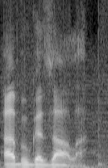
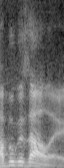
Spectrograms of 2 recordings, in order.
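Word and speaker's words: Abu Ghazaleh: Uh, and uh the the the rise of Kate Abu Gazala. Zale. I'm learning to say it right. I I Yeah, Abu Gazale.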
